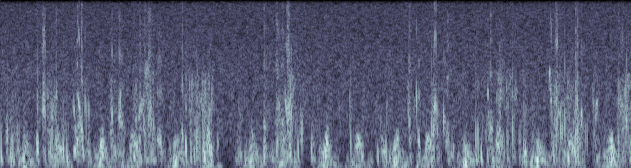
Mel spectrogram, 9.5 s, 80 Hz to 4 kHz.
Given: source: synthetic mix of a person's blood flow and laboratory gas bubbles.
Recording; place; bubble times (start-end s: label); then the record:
Doppler ultrasound of blood flow; precordium
0.00-0.30 s: bubbles
0.50-1.36 s: bubbles
1.62-1.88 s: bubbles
1.98-2.44 s: bubbles
2.69-3.29 s: bubbles
3.56-3.65 s: bubbles
3.93-4.58 s: bubbles
4.64-4.72 s: bubbles
5.22-5.29 s: bubbles
5.62-5.84 s: bubbles
6.08-6.32 s: bubbles
6.43-6.76 s: bubbles
7.09-8.02 s: bubbles
8.21-8.97 s: bubbles
9.24-9.48 s: bubbles
From the record:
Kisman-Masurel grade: 343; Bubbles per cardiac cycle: rolling drumbeat, 9 or more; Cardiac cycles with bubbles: 100%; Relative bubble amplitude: loud (0.450 to 0.775); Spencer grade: 3 (all of the cardiac periods contain showers or single bubble signals, but not dominating or overriding the cardiac motion signals); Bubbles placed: only in the low amplitude regions of the cardiac cycle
